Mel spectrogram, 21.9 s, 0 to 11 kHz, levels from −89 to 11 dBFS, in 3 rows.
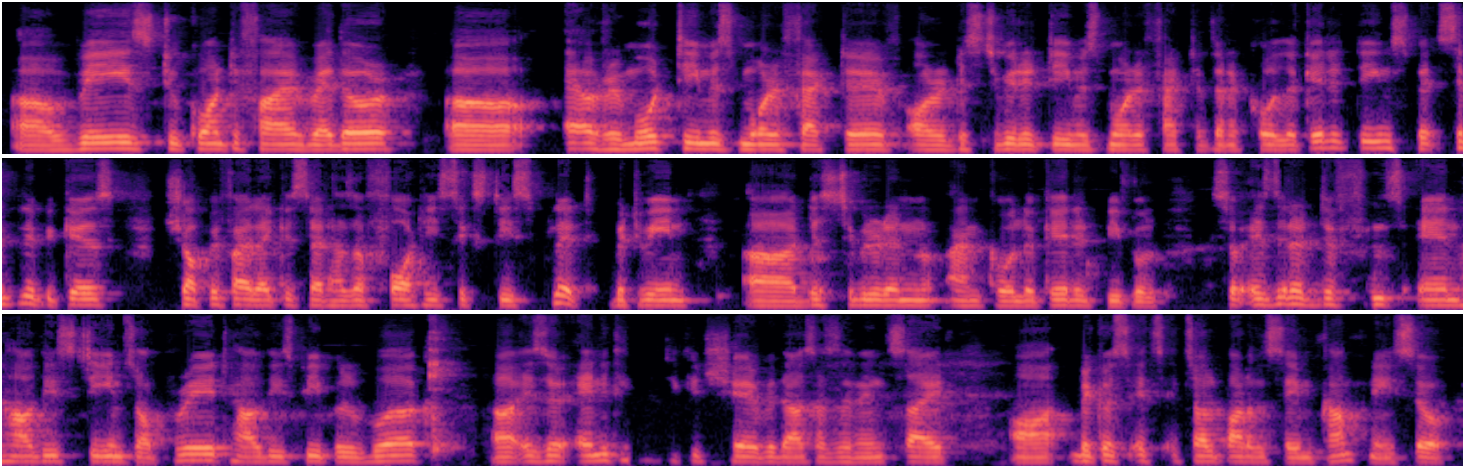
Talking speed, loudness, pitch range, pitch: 215 wpm, -18 LUFS, 105-125 Hz, 115 Hz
